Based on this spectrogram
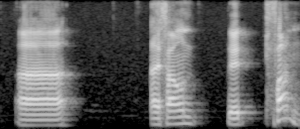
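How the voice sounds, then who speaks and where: A man speaks with a Polish accent. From Poland. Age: 40s. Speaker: game producer. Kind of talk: interview. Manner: halting.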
